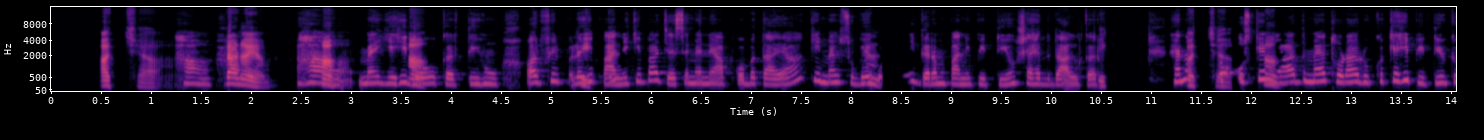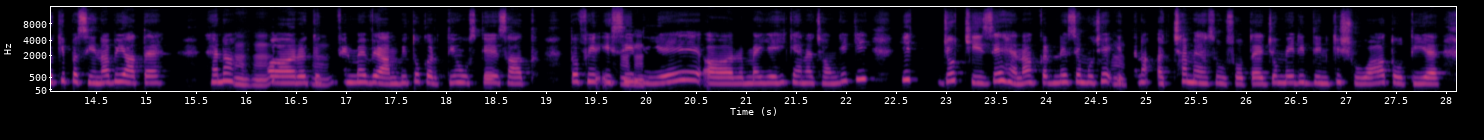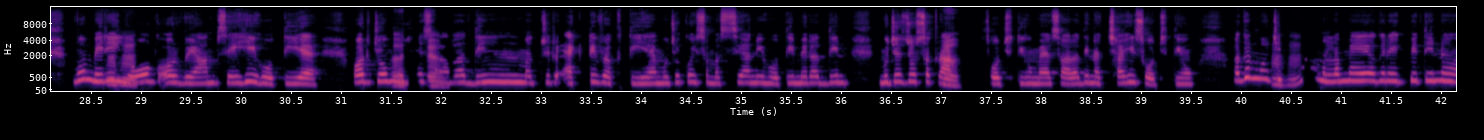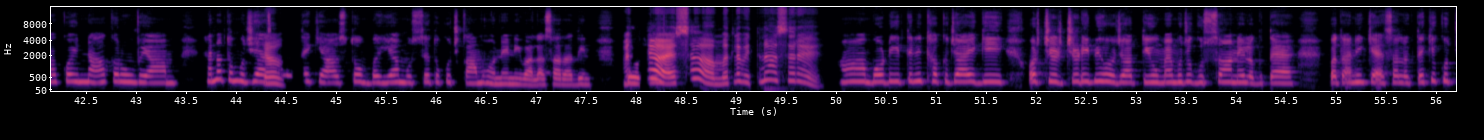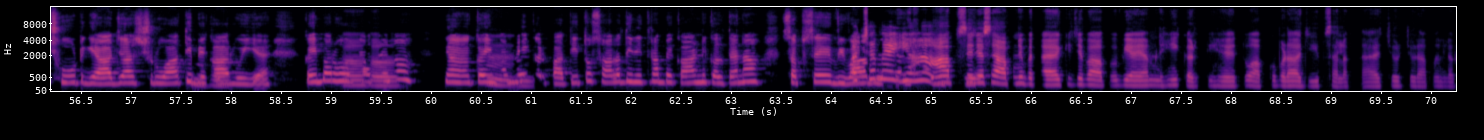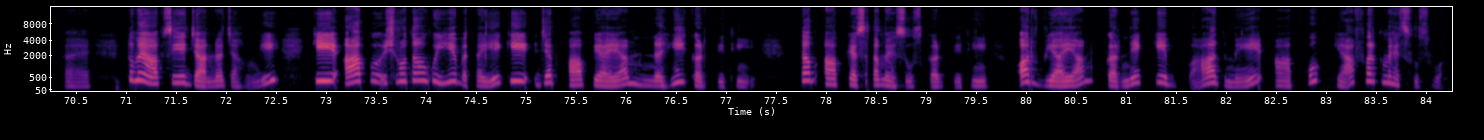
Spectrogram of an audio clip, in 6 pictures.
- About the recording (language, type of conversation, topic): Hindi, podcast, आपकी सुबह की दिनचर्या कैसी होती है?
- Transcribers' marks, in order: other background noise; unintelligible speech; in English: "एक्टिव"; unintelligible speech; in English: "बॉडी"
